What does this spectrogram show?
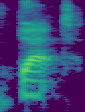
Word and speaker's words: debt: a famous example is debt dbt t which comes where the b is not pronounced and I think in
